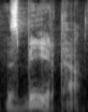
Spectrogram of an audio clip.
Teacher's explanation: plosives cannot just be preceded by s, but also by the voiced alveolar fricative z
